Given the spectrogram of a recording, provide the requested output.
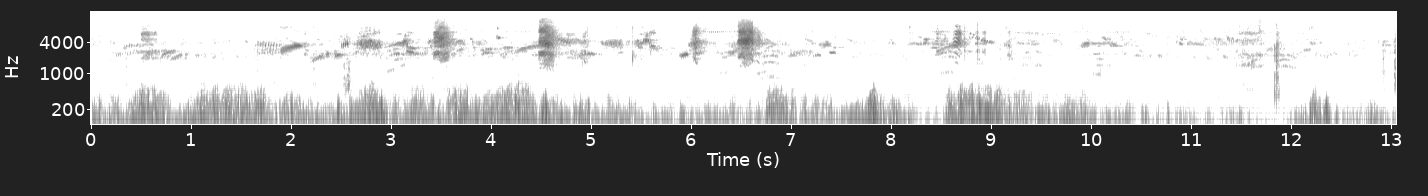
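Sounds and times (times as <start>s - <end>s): birds chirping and calling: 1.6s - 7.4s.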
